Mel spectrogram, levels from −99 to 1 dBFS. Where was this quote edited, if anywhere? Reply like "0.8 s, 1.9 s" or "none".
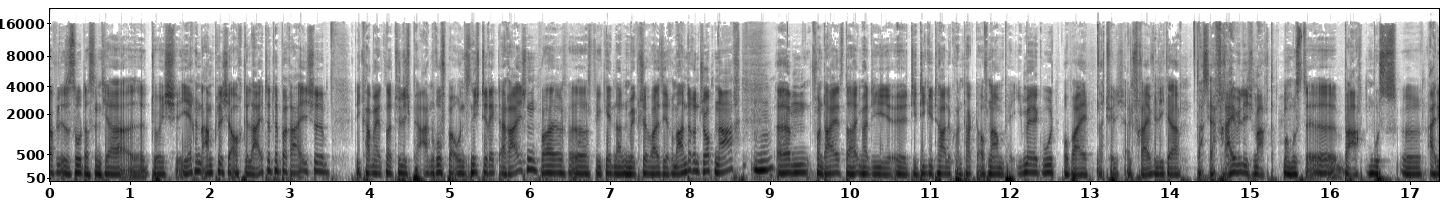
12.6 s, 15.4 s, 16.4 s

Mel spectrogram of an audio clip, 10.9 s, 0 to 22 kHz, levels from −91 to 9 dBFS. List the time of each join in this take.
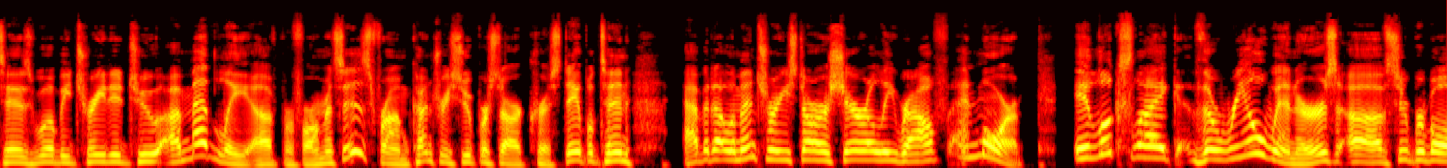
5.0 s, 7.9 s

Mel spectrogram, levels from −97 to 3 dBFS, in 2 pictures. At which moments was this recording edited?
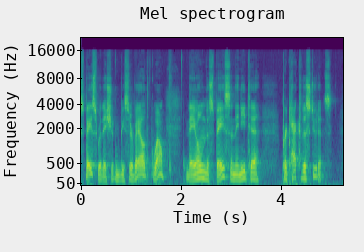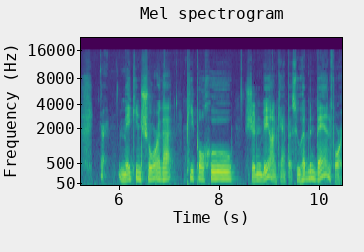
1.4 s, 5.4 s, 7.2 s

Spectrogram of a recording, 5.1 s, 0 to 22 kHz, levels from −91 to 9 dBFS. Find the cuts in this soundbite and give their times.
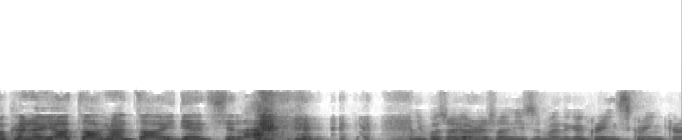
3.1 s

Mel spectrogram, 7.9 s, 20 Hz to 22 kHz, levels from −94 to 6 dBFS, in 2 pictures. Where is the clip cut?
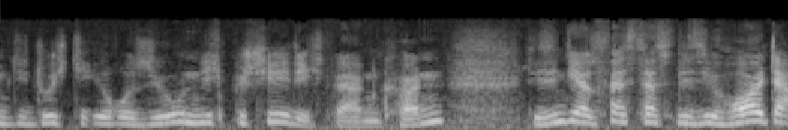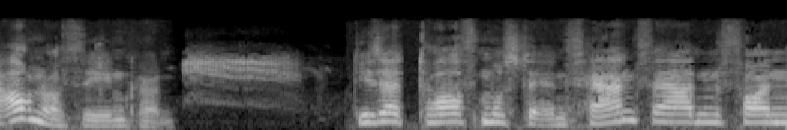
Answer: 3.0 s, 5.7 s

